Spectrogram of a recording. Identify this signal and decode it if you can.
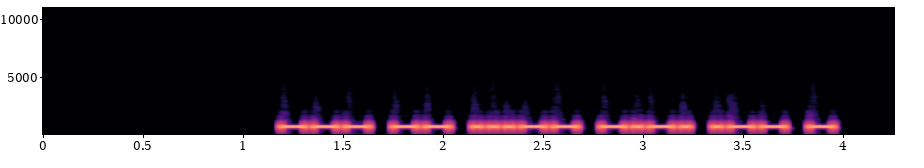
Morse code, heard as a keyed tone, about 30 wpm, 700 Hz. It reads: OM3CWT
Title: DXCC-100 Call Signs - 6 Characters - Repeated 2x - 30wpm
